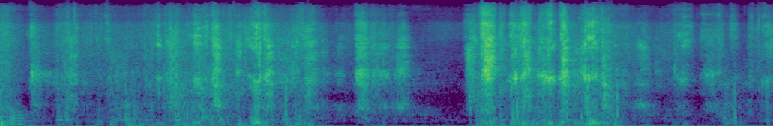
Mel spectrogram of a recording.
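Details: Playful French Bulldog holding on to a toy it will not surrender, giving busy snuffling and snorting breaths, with a louder flurry of huffs midway through, indoors.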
